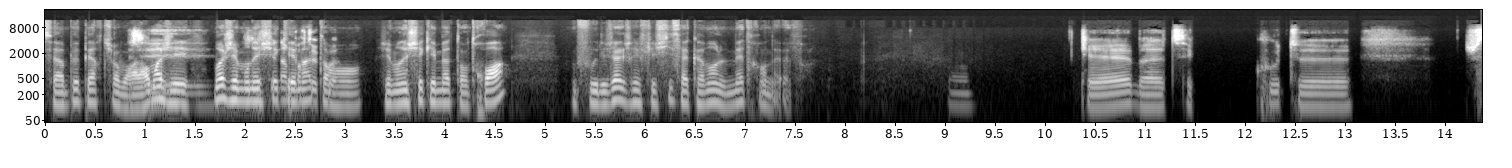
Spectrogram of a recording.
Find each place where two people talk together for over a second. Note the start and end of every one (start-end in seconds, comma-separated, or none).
0.8-3.0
